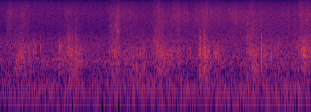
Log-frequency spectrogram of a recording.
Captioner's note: wind whipping; snow crunching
